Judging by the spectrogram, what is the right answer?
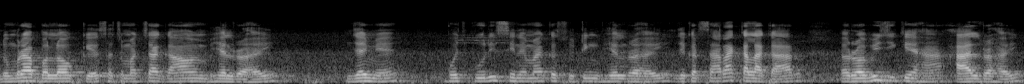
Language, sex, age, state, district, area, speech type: Maithili, male, 45-60, Bihar, Sitamarhi, rural, spontaneous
